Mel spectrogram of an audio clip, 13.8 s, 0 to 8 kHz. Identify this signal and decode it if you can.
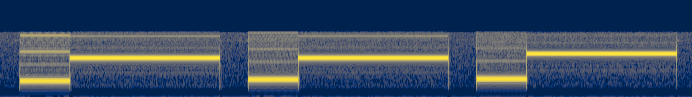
Two-tone page, heard as a one-second tone, then a three-second tone, about 510 then 1250 Hz, about 550 then 1250 Hz, about 570 then 1430 Hz. It is heard from 0.4 to 13.5 s.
